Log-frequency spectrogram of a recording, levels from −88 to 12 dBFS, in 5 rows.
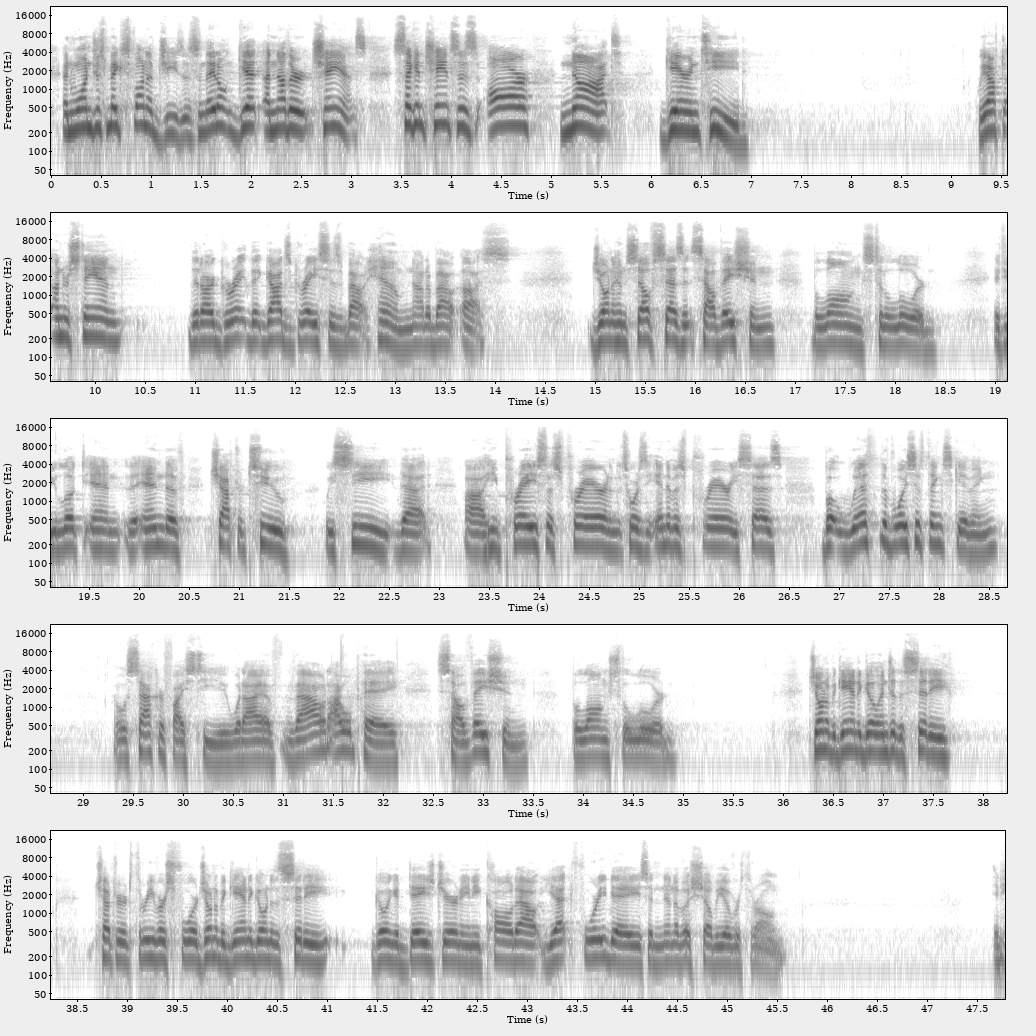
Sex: male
